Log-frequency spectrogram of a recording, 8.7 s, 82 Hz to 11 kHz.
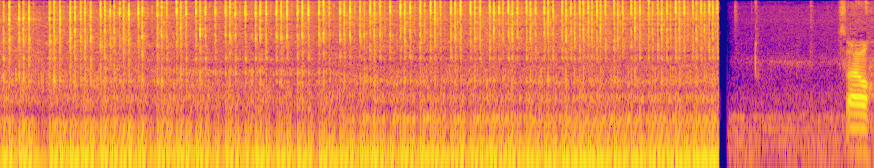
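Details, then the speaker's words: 2001 Harley Sportster 883 with an aftermarket slip-on pipe, cold start at about 30°F on choke: loud, lumpy V-twin lope for seven seconds, then it shuts off; a very loud exhaust, and a vacuum leak is suspected. "that's too loud for me I think it doesn't sound bad a lot of people probably listen to and be like hell yeah brother sounds great but a little too too loud for me"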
